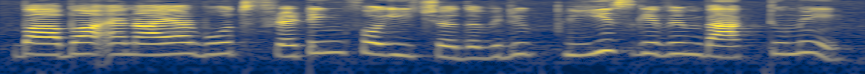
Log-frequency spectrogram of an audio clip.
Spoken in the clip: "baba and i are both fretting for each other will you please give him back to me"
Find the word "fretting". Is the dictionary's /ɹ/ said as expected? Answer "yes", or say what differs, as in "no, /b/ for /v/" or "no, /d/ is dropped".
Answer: yes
